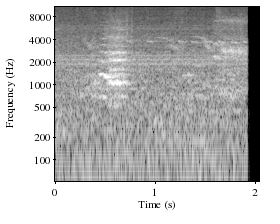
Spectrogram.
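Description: Domestic fowl calling: one short call about half a second in, and a fainter, higher call near the end.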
